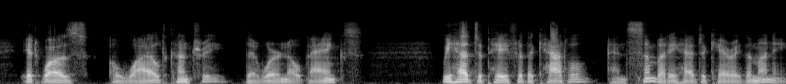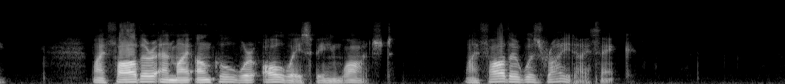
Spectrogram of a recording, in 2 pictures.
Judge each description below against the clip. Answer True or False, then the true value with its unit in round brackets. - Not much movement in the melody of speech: False (4.9 semitones)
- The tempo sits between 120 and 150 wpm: True (145 wpm)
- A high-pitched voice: False (100 Hz)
